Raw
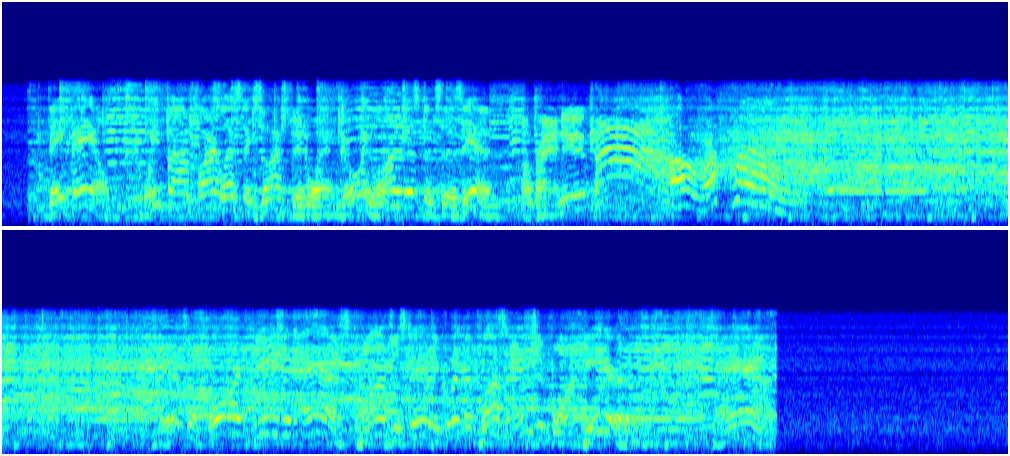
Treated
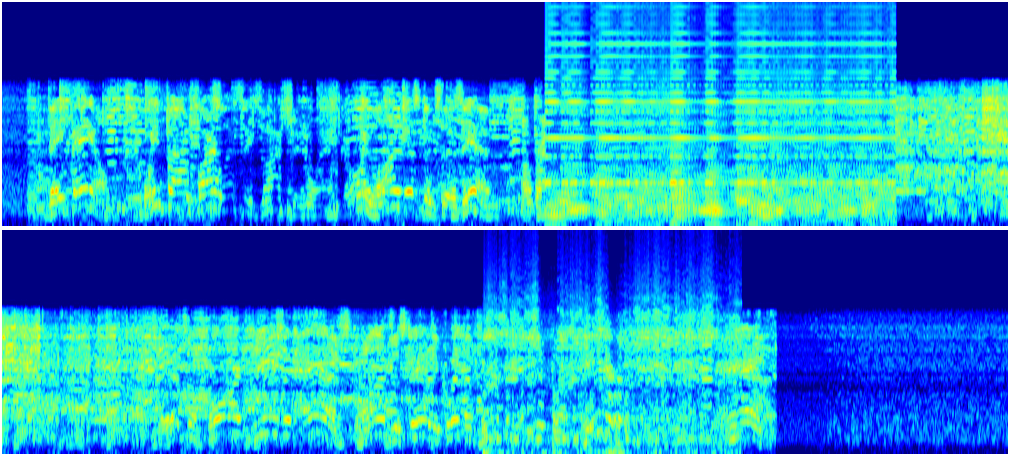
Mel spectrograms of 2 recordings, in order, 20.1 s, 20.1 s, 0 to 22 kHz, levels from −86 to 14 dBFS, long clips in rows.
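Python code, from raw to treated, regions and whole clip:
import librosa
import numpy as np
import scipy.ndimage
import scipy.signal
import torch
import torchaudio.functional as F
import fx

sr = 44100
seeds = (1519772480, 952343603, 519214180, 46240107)

y = fx.chain(x, sr, fx.peak_eq(hz=470.0, db=-12.5, octaves=1.7),
    fx.over_compress(threshold_db=-43.0, ratio=-1.0), at=(2.19, 3.55))
y = fx.chain(y, sr, fx.sample_sort(block=64),
    fx.low_shelf(hz=160.0, db=5.0),
    fx.room_flutter(wall_m=4.9, rt60_s=0.87), at=(5.43, 8.94))
y = fx.chain(y, sr, fx.high_shelf(hz=2200.0, db=9.0),
    fx.env_flatten(amount_pct=70), at=(9.8, 10.44))
y = fx.chain(y, sr, fx.peak_eq(hz=83.0, db=4.0, octaves=1.2),
    fx.comb(ms=1.0, depth=0.3), at=(11.84, 12.73))
y = fx.chain(y, sr, fx.lower_of_two(delay_ms=0.56),
    fx.doubler(ms=20.0, db=-11), at=(14.87, 17.46))
y = fx.graphic_eq_31(y, sr, hz=(200, 1250, 4000), db=(10, -11, 11))
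y = fx.dereverb_blind(y, sr, rt60_s=1.5)
y = fx.peak_eq(y, sr, hz=90.0, db=-13.5, octaves=0.79)
y = y * 10.0 ** (7.5 / 20.0)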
